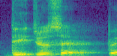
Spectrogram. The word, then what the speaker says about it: Di Giuseppe: Di Giuseppe, hey, what's the matter for you?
